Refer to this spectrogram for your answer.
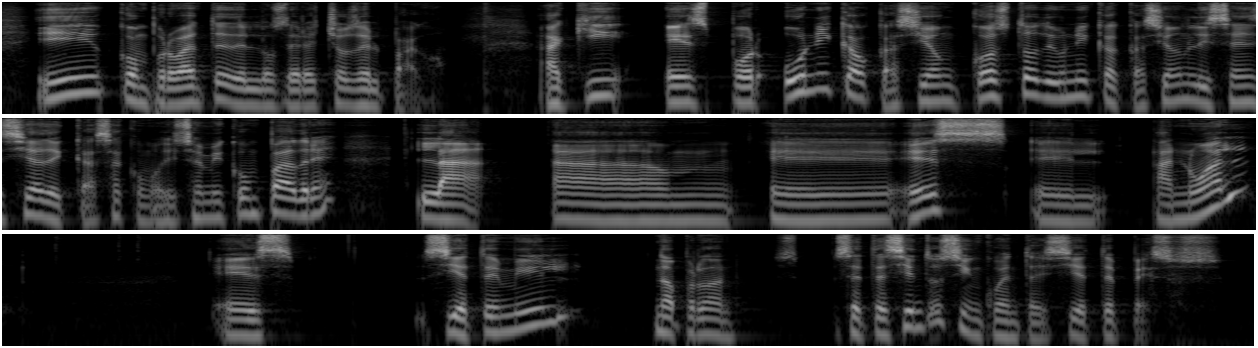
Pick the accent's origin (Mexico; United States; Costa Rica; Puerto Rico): Mexico; aquí en mi país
